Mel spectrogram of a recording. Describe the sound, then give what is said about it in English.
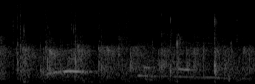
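A crowd claps steadily in a dense, continuous patter of many hands, with a few raised voices and whoops rising over the applause throughout, applauding the speaker's daughter as she is called up to read a Bible passage. “Give a round of applause to my daughter,”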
